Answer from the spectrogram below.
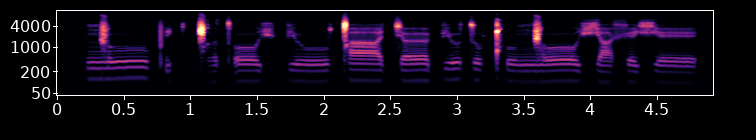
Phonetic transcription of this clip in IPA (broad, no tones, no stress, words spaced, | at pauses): ŋ͡ǁuːpʼicɡ͡ǁɤtʼoːç pʲuːǀaː cəː pʲutuǃʰu ŋ͡ǁoːçaxeçeː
